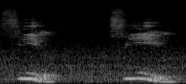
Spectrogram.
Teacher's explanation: this e sound is an elongated sound of e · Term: longer version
